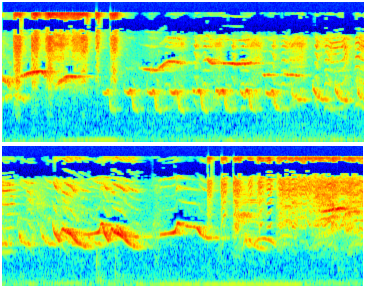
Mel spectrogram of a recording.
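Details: Black laughingthrush, a pet bird valued for its song and dancing, delivers a fast string of repeated slurred notes, then loud swooping whistles and varied warbled phrases, with faint low room rumble.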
